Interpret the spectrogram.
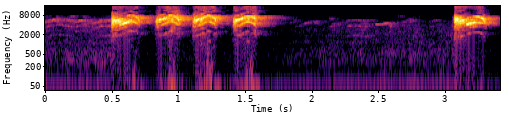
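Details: Young Little Spiderhunter calling with four quick, sharp, high-pitched chips in a row, then a pause and one more strident note.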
